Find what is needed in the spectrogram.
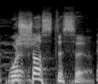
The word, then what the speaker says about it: Worcester: Worcester, sir.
